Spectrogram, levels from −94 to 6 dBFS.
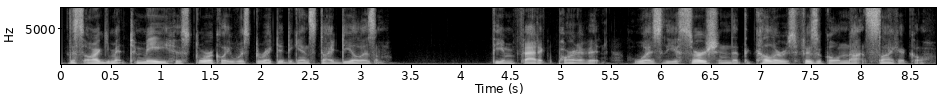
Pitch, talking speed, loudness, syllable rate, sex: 115 Hz, 165 wpm, -19 LUFS, 6.2 syllables/s, male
